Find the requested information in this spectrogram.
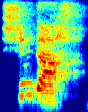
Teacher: na palavra xingar Eu tenho a partir de duas sílabas xingar então neste caso a tônica tá no gar xingar então é aquela sílaba que eu falo com mais força eu não posso forçar quando a tônica está na última sílaba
